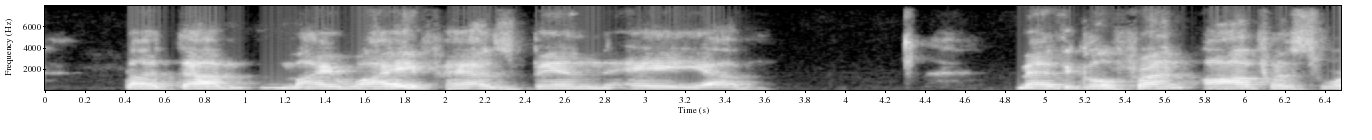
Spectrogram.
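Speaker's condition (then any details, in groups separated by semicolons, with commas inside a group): ALS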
